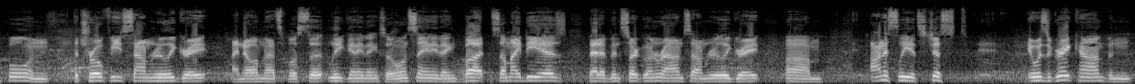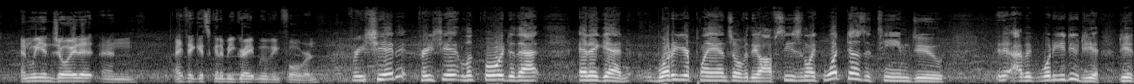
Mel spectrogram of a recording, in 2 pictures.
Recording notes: Live from The Jack Daniel&#8217;s World Championship Invitational. Live from The Jack Daniel’s World Championship Invitational.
